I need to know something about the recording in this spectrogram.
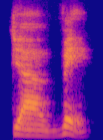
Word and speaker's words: Yahvé: al nombre de Dios la palabra Jehová en hebreo se menciona como yahvé y algunos eh especialistas en hebreo mencionan que yahvé viene del hebreo ha o Hai el que es ser yahvé es el nombre personal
